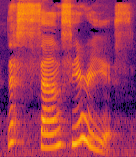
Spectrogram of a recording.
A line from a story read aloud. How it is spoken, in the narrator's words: said Cecil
